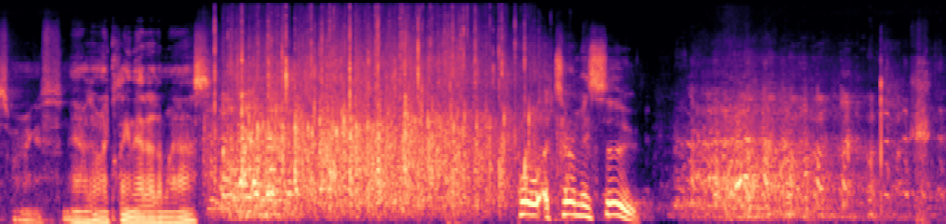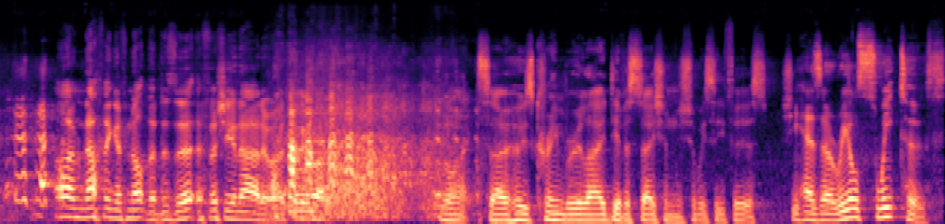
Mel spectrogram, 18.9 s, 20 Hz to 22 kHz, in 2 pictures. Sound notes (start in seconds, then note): 2.0 laughter, applause; 6.7 laughter; 12.2 laughter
